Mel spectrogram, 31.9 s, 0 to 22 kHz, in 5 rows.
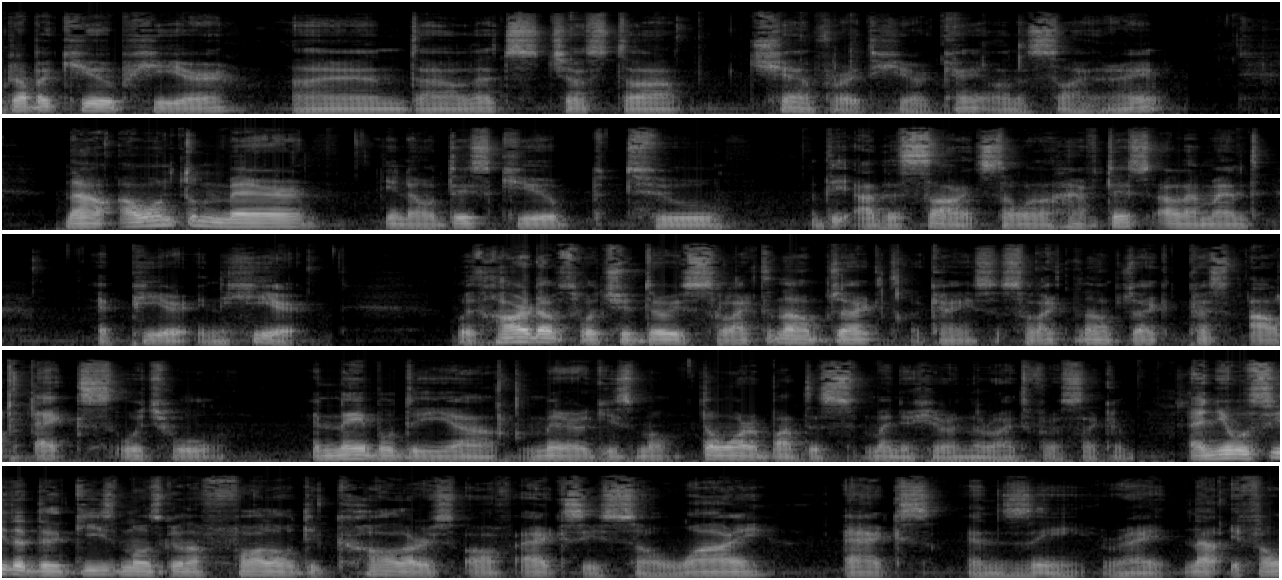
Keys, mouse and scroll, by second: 2.8 click, 3.3 shift+middle click, 4.1 Tab, 4.6 click, 5.0 ctrl+b, 6.1 click, 6.3 Tab, 7.2 scroll up 1, 7.6 middle click, 7.8 middle click, 8.0 shift+middle click, 10.4-11.3 middle drag, 12.6-13.0 middle drag, 14.2 middle click, 16.2 click, 16.9 f, 17.2 g, 18.0 right click, 18.3 scroll down 1, 19.2 alt+x, 21.6 h, 24.8 shift+middle drag, 25.0 KP_9, 31.5 middle click.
